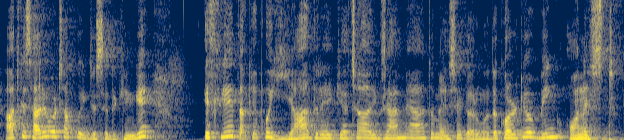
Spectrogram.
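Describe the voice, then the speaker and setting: A man teaching English vocabulary in a casual lesson, talking in Hindi mixed with English, reading the English example sentences slowly and often checking in with his listeners. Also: high voice, lively intonation, fairly bright tone, echoey room. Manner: frequent "ठीक है" check-ins, encouraging.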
